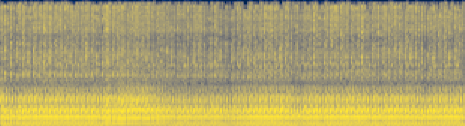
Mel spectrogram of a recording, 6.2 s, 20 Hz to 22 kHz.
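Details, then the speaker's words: Rebuilt Honda CB400 Four engine on a bench run during carb balancing: the idle stumbles with an uneven, lumpy beat and dropped firing pulses, a sudden misfire blamed on one failing coil pack. "you'll probably he this bik got quite a bit of a misfire suddenly it picked up uh it's just a one coil pack here"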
